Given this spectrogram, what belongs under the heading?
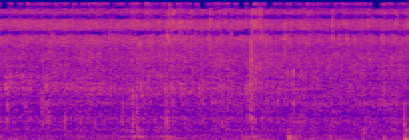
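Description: Lobster sizzles in a pan as it is basted with butter, a steady close crackle of frying fat with occasional louder spits and pops throughout, no voices over it.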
